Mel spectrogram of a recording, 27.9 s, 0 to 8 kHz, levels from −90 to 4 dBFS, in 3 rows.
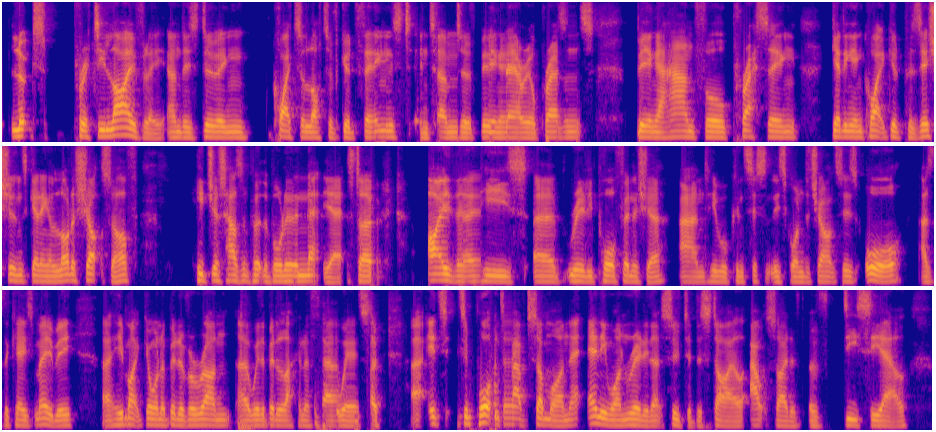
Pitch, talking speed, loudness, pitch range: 115 Hz, 215 wpm, -21 LUFS, 110-125 Hz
